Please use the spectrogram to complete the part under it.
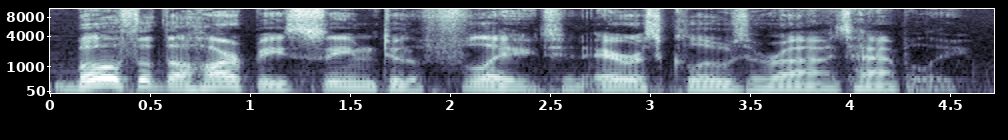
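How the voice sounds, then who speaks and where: A man's voice: medium pitch, unhurried, darkish tone. A man narrating a fantasy story as an audiobook, as the host of his own channel. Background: background music.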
